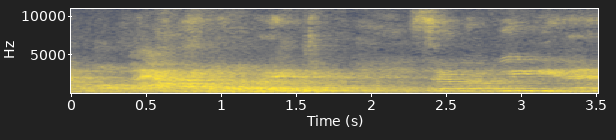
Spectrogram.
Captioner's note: laughter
